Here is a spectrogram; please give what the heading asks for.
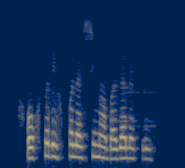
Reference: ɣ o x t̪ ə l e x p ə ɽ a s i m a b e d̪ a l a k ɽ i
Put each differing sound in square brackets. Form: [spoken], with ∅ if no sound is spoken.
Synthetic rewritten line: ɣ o x t̪ ə l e x p ə [l] a s i m a b [a] d̪ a l a k ɽ i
